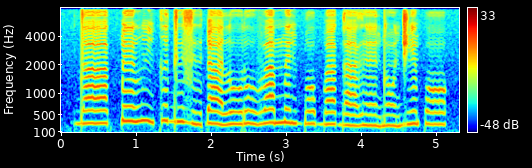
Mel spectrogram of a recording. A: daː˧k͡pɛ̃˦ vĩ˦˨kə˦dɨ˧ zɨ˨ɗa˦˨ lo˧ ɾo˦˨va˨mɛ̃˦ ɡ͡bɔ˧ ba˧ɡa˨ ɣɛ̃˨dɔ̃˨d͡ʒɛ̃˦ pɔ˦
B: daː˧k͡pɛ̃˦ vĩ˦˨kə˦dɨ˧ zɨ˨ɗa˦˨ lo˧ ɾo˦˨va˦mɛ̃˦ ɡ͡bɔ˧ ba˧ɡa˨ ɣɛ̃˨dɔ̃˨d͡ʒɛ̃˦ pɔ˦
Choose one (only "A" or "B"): B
